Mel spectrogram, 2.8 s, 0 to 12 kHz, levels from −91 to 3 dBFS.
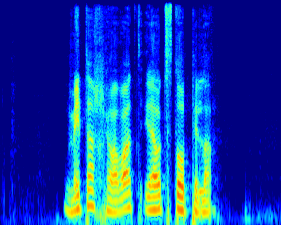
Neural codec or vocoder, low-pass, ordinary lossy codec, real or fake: codec, 24 kHz, 1.5 kbps, HILCodec; none; none; fake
